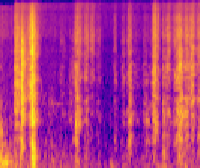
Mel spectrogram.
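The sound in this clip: A pen writes on paper, with faint scratchy strokes in a few short bursts and brief pauses between them.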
